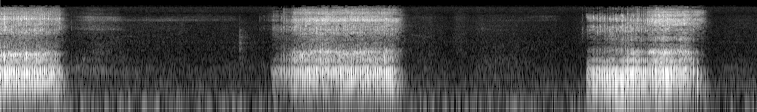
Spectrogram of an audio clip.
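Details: Indian man snoring: loud, harsh rattling snores on each breath, roughly every three seconds, with quiet pauses between.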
